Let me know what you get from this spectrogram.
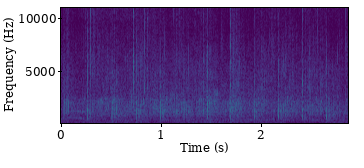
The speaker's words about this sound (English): So we're using God's resources to grow God's resources, right? Please clap for that.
